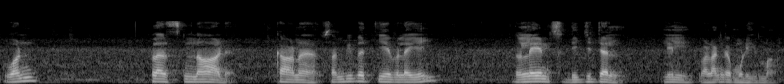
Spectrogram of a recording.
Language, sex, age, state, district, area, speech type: Tamil, male, 60+, Tamil Nadu, Madurai, rural, read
